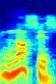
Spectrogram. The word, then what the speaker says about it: gnosis: You get words like gnosis, G-N-O-S-I-S. Gnosis means knowledge, right? So this G-N comes from the same root here, and gnosis is the direct translation of jnana.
